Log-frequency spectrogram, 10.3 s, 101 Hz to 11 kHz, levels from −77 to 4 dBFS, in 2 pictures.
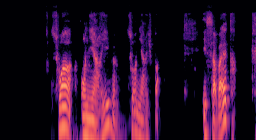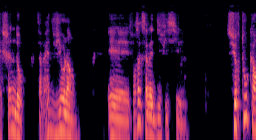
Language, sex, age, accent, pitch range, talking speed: French, male, 30-49, French, 105-135 Hz, 170 wpm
